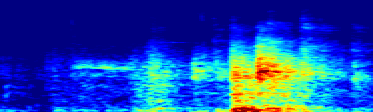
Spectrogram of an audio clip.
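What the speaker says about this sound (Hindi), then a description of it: "दरवाज़ा बंद करके आओ।" House door being pulled shut, a soft sliding sweep followed by a muffled thud, fairly faint and close with no voices.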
